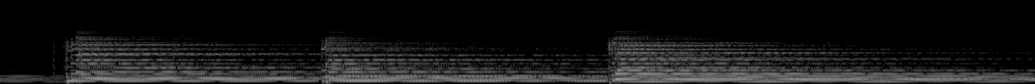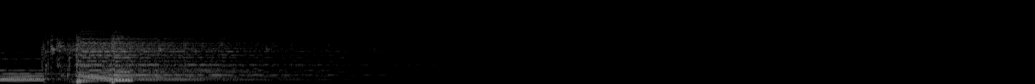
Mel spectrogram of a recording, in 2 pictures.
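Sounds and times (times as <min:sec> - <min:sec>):
spacey guitar chords: 0:00.0 - 0:14.8.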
